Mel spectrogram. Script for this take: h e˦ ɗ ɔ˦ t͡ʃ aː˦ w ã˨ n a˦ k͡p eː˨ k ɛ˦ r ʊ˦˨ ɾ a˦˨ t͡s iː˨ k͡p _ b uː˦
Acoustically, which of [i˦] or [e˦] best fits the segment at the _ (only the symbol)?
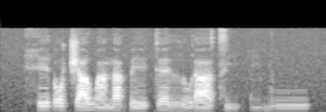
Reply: i˦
